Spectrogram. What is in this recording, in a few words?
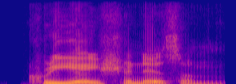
"creationism", American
